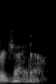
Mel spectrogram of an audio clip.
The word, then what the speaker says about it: Regina: I think it's Regina, right? – I believe it's Regina. That makes more sense in terms of what it's supposed to rhyme with.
